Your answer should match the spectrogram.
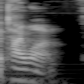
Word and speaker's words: Taiwan: Some of them got sent back to Taiwan. I said that very strangely. Got the emphasis on the wrong syllable. Some of them were sent back to Taiwan.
